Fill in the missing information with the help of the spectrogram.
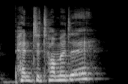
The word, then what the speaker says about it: Pentatomidae: I might get my pronunciation wrong here. Pentatomidae? – Yes.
